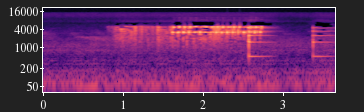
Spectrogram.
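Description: Coins jingle in a quick shower.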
